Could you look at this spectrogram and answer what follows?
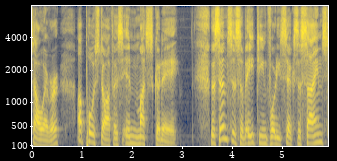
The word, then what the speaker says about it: Muscoda: This time, Muscoday is spelled as it is, M-U-S-C-O-D-A, but there is a Y at the end, Muscoday.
